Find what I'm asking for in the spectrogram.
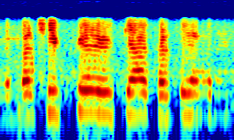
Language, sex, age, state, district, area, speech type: Urdu, male, 18-30, Uttar Pradesh, Azamgarh, rural, conversation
